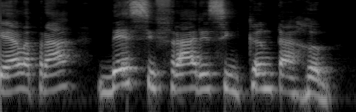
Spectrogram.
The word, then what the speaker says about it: Hub: que se chama Encanta Hub. Se escreve H-U-B, mas como a palavra é em inglês, né, então a gente tem que pronunciar direitinho.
